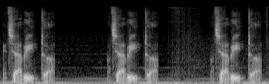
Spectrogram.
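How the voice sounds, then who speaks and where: A deep synthetic male voice reading the lines of a small, frightened, crying girl in a level tone. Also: completely flat delivery, measured pace, creaky, soft background music, exaggerated voice.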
